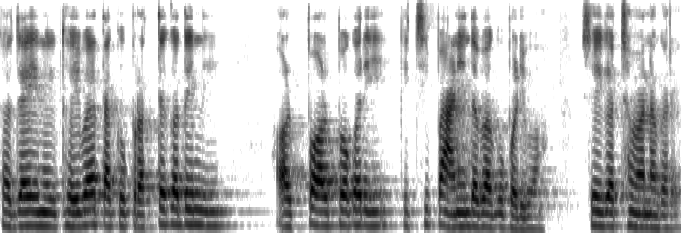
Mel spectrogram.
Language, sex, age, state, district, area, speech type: Odia, female, 30-45, Odisha, Nayagarh, rural, spontaneous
